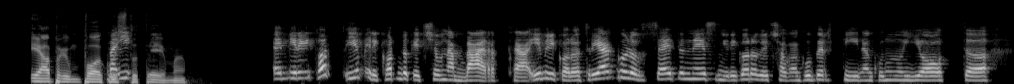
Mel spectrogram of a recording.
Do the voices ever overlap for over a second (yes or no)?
no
